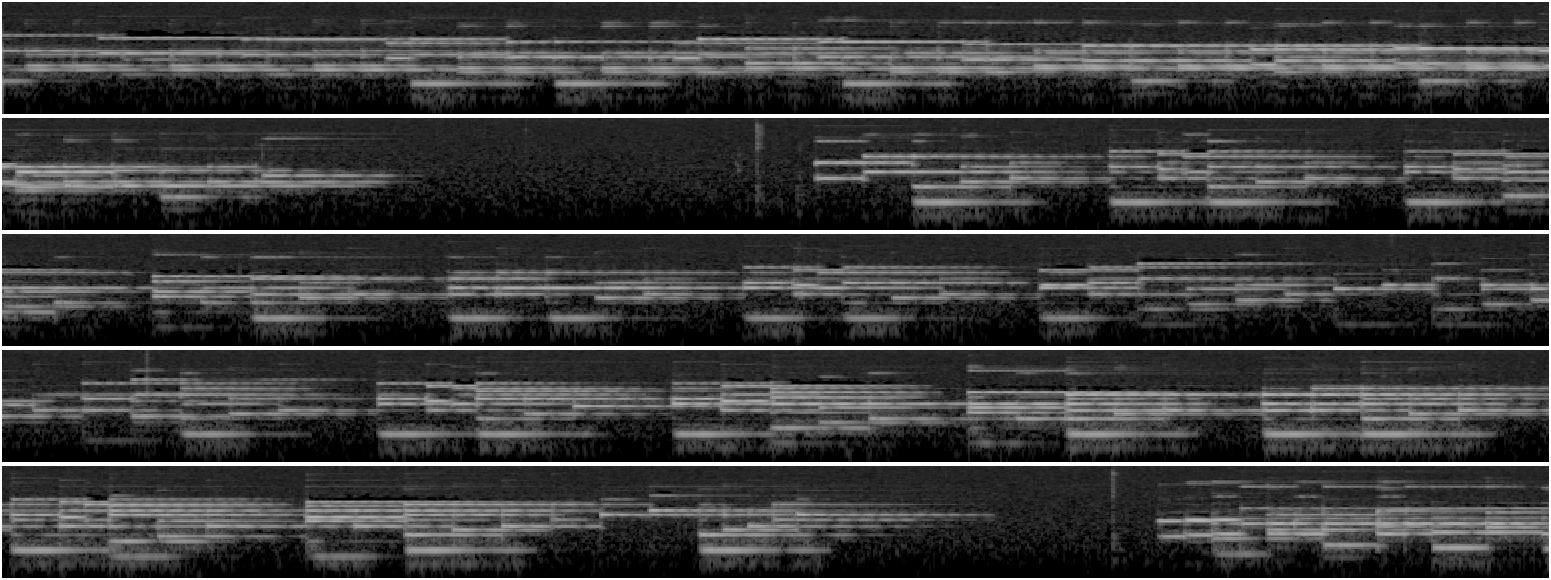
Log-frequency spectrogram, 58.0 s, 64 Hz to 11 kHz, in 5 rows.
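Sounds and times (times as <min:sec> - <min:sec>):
clock electronic chime melody: 0:00.0 - 0:14.6, 0:17.7 - 0:53.8, 0:55.1 - 0:58.0.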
